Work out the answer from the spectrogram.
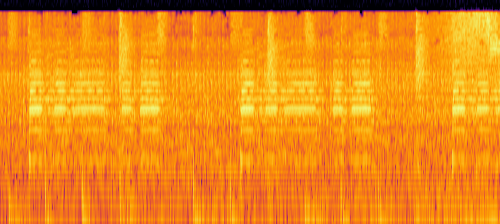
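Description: Vehicle horn honking in short repeated blasts, in quick groups of two or three, over a low rumble and scattered knocks.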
